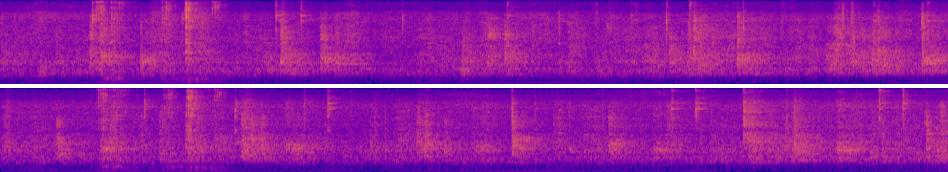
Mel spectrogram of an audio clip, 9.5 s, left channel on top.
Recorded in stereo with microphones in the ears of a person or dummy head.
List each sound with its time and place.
0.9 s keys jangling: 75° left (ahead or behind), 8.5 m; by 2.2 s 80° left, 8.5 m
